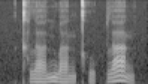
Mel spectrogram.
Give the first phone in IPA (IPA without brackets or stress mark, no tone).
kʰ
